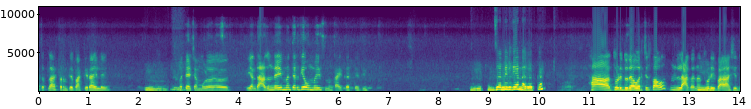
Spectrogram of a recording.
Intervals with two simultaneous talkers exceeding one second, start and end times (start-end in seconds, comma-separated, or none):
none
